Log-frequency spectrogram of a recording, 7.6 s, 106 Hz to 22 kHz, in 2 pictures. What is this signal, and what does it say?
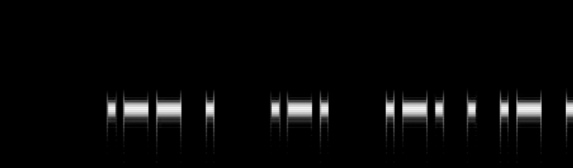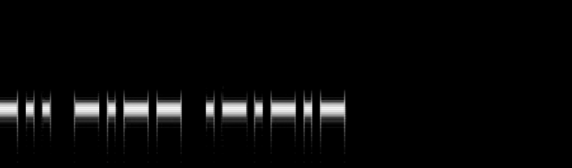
Morse code, heard as a keyed tone, about 22 wpm, 700 Hz. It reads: WE R READY.
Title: Sentences from Top 400 Words and Abbreviations 22wpm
